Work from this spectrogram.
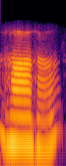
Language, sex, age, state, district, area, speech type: Maithili, female, 18-30, Bihar, Muzaffarpur, urban, conversation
